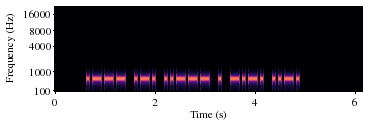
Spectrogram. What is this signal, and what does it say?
Morse code, heard as a keyed tone, about 20 wpm, 600 Hz. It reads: JR2ECF
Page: Kaldesignaler 20 wpm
